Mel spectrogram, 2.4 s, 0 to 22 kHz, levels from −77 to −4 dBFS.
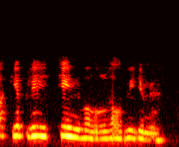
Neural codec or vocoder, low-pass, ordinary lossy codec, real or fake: none; 5.4 kHz; Opus, 24 kbps; real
